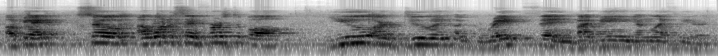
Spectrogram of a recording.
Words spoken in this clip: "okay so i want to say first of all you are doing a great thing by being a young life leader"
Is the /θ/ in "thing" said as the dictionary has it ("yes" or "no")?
yes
